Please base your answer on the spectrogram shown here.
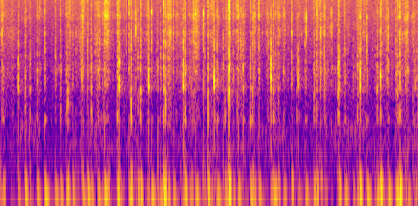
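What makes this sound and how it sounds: Long nails scratch and rub across the plastic sequins of a small, soft, red heart-shaped fabric pouch held in both hands close to the mic. The result is a rapid, uneven run of short, dull scratches and soft taps, heavy in low thumps and muffled, with little brightness.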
